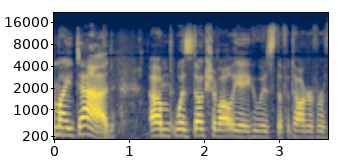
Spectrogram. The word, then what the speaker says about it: Chevalier: the place pardon maurice it's like maurice chevalier yes but i'm not related sadly however my dad um was doug chevalier who is the photographer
